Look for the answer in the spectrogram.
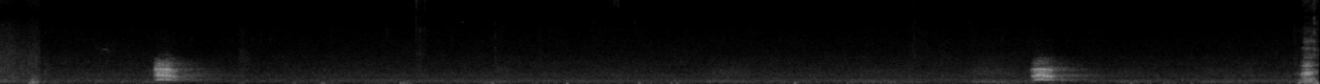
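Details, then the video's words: A deer, thought to be a roe deer but unconfirmed, calls from up the slope while a family camps and hikes in the mountains above Planoles, giving short, harsh, bark-like calls several seconds apart over a quiet background. "So, there is a deer up there. Can you hear it calling?"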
